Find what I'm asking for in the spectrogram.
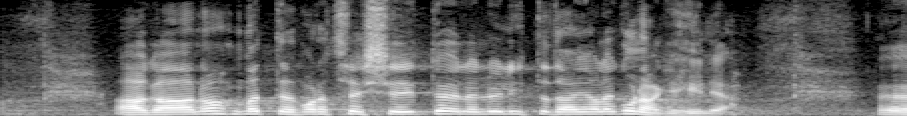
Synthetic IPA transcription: ɑɡ̥ɑno̞hmɤt̪ˑːepro̞t̪se̞sːit̪ø̞ːlelylʲit̪ːˑɑd̪̥ɑejo̞le̞kunɑɡ̥ihiljɑ̰

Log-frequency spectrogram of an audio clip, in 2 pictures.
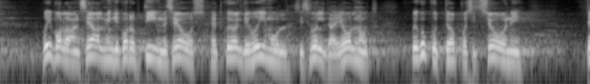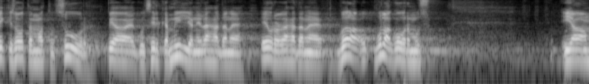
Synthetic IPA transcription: vɤjbo̞lːɑonseɑlmiŋɡiko̞rːuk̚t̪iːvne̞se̞o̞se̞t̪ːˑkujo̞lʲd̪̥ivɤjmulsisvɤlɡ̥ɑe̞jo̞lnud̪̥ | kujkukːˑut̪ːˑio̞pːˑo̞sit̪sio̞ːnʲi | t̪e̞kːˑiso̞ːt̪ːˑɑmɑt̪ːˑult̪suːɾpe̞ɑeeɡ̥usirkːˑɑmilʲːjo̞nilæɦed̪ɑnee̞wɾo̞læɦed̪ɑne̞ɑvɤlɑko̞ːrmus | jɑ

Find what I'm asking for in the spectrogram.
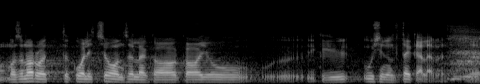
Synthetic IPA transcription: mʔɑsɑːnɑɾue̞t̪ːˑko̞ɑlʲit̪sio̞ːnse̞lːeɡ̥ɑkɑju | ḭkːɑɡ̥iusʲinɑlt̪ːeɡ̥e̞̰lḛb̥e̞̰t̪ːˑ

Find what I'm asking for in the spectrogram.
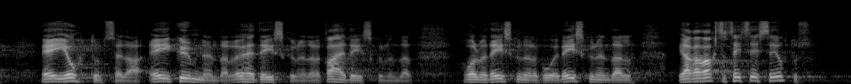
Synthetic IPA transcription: e̞jːuht̪unt̪se̞d̪̥ɑ̰ʔe̞jkymnend̪̥ɑlyɦed̪e̞jst̪̚kymnend̪ɑlkɑɦe̞d̪e̞jst̪kymnend̪̥ɑlko̞lmed̪e̞jst̪kymned̪ɑlkuːed̪e̞jst̪̚kymne̞nd̪̥ɑljɑɡɑkɑkst̪ost̪sej̪sejst̪sejuht̪us

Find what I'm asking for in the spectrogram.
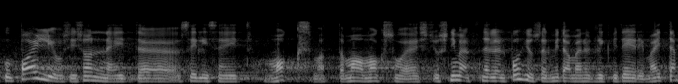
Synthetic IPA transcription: kujpɑlʲjusiso̞nːe̞jd̪̥se̞lʲːise̞jd̪̥ | mɑksmɑ̰t̪ːɑmɑːmɑksue̞ːst̪just̪nimelt̪ne̞lːe̞lpɤɦjuse̞lmid̪̥ɑme̞nyːd̪likvid̪̥e̞ːɾimeɑjt̪ːˑe

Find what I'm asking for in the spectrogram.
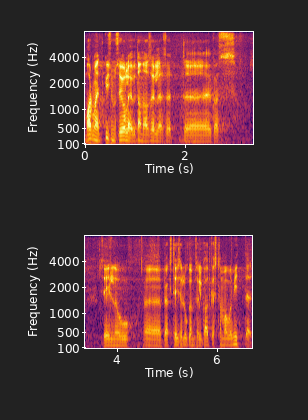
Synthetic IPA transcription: mɑ̰ɑɾrvɑne̞t̪kysimuse̞jo̞lejut̪ænɑse̞lːese̞t̪ːˑkɑsː | e̞lnu | pe̞ɑkst̪e̞js̬eluɡ̥e̞mise̞lkɑd̪̥̚ke̞st̪ɑmɑvɤjmit̪ːe

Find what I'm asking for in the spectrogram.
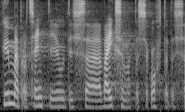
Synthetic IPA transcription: kymːepro̞t̪se̞nʲt̪ːˑijɤwd̪̥isvæjkse̞mɑt̪ːˑe̞sːeko̞ht̪ɑd̪̥e̞sːe

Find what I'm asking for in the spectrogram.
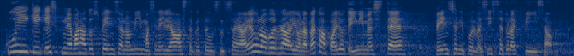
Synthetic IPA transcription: kujɡike̞sk̚mine̞vɑnɑd̪uspe̞nsio̞no̞nviːmɑse̞ne̞lʲjɑɑːst̪ɑɡ̥ɑt̪ɤwsnud̪̥sɑjɑe̞wɾo̞vɤrːɑejo̞le̞væɡ̥ɑpɑlʲjud̪e̞inime̞st̪e̞ | pe̞nʲsio̞nipɤlve̞sisːe̞t̪ule̞k̚ːpiːsɑ̰v

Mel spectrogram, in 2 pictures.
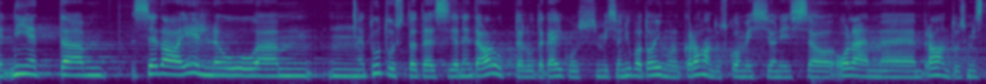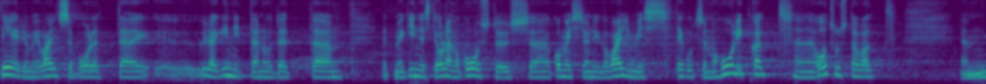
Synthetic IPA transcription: niːe̞t̪ːˑ | se̞d̪̥ɑe̞ːlnəw | t̪ut̪vust̪ɑd̪̥e̞sjɑne̞nd̪e̞ɑɾut̪ːˑe̞lud̪̥e̞kæjɡ̥usmisːo̞njub̥ɑt̪o̞jmunud̪̥̚kɑɾɑɦɑnd̪usko̞misio̞nʲiso̞̰le̞merɑɦɑnd̪̥usminʲist̪e̞ːɾijumivɑlʲt̪u̥se̞po̞ːle̞lt̪ˑ | yle̞kinːit̪ːˑɑnud̪̥e̞t̪ːˑ | e̞t̪ːˑme̞kind̪lɑst̪ʲio̞le̞meko̞ːst̪ø̞ːsko̞misːio̞nʲiɡ̥ɑvɑlʲmist̪e̞ɡ̥ut̪se̞mɑɦo̞ːlʲikːˑɑlt̪ˑo̞t̪sust̪ɑvɑlt̪ˑ

